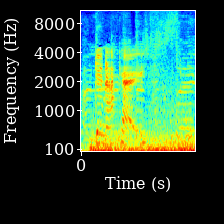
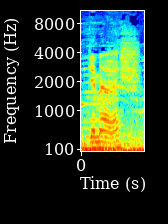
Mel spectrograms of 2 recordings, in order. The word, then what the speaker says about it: ganache: Ganake. It was Ganache. Okay, so this morning what happened was there was a vegan cake. It was called vegan brownie ganache and I thought that it said vegan, what is it?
